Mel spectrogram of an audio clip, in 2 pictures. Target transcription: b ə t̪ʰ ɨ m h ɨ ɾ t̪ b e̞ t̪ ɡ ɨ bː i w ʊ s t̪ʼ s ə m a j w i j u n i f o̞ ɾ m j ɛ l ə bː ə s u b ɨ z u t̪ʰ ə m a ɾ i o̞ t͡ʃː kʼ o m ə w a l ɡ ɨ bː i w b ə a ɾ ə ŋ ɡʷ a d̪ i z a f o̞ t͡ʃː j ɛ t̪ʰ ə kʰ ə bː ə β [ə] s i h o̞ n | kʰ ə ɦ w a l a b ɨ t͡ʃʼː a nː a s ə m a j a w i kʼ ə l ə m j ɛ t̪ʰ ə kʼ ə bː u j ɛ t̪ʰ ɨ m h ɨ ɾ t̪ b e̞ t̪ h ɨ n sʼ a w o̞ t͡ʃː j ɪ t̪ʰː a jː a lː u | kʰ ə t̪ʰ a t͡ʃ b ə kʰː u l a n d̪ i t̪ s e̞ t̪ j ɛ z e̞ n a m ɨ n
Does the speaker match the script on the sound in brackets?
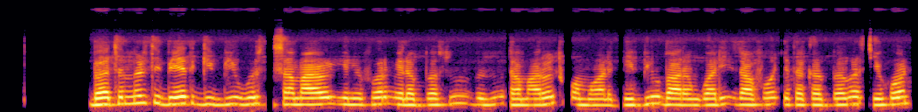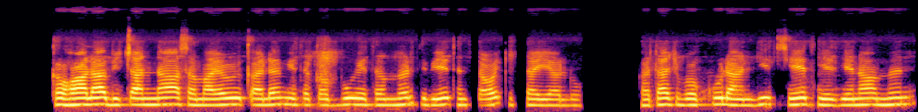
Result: yes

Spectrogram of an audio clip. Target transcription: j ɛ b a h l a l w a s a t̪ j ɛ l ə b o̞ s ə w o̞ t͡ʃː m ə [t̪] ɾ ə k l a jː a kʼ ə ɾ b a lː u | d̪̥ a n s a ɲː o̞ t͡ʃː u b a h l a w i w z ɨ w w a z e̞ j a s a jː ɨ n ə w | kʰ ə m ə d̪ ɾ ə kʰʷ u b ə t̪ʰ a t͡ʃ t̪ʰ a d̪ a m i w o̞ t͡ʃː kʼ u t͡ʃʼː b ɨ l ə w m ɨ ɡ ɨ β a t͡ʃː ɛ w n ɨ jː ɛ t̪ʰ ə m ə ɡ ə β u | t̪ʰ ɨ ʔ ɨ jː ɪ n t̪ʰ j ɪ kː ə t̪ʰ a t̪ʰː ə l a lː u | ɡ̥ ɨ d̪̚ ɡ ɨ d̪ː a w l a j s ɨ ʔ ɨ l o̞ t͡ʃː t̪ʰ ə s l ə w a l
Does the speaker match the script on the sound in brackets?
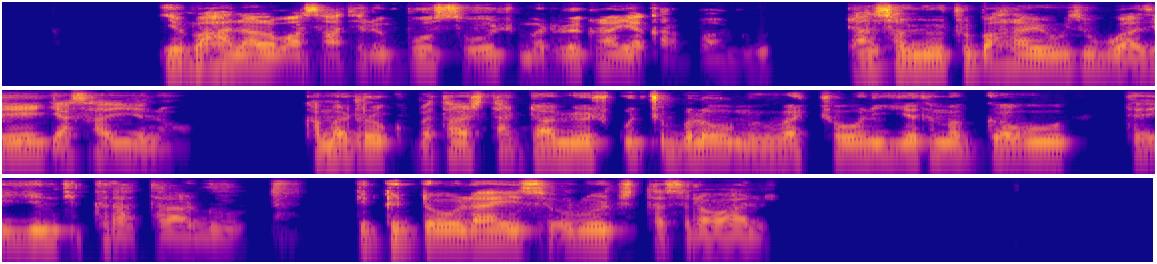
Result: no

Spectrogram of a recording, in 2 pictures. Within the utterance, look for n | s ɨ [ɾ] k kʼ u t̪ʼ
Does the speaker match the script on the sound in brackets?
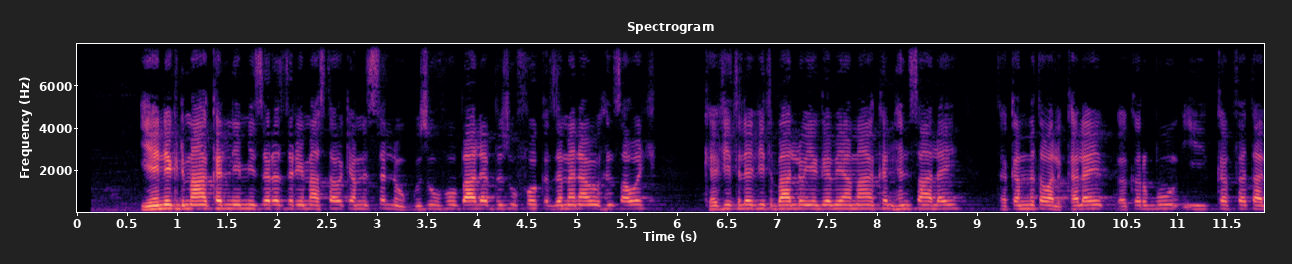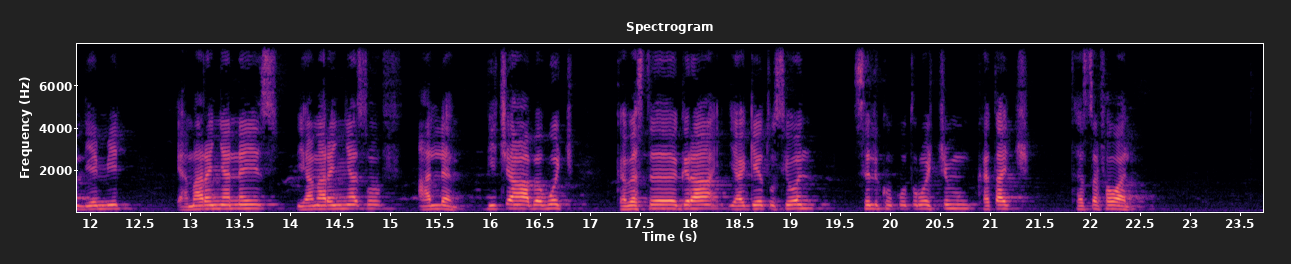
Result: no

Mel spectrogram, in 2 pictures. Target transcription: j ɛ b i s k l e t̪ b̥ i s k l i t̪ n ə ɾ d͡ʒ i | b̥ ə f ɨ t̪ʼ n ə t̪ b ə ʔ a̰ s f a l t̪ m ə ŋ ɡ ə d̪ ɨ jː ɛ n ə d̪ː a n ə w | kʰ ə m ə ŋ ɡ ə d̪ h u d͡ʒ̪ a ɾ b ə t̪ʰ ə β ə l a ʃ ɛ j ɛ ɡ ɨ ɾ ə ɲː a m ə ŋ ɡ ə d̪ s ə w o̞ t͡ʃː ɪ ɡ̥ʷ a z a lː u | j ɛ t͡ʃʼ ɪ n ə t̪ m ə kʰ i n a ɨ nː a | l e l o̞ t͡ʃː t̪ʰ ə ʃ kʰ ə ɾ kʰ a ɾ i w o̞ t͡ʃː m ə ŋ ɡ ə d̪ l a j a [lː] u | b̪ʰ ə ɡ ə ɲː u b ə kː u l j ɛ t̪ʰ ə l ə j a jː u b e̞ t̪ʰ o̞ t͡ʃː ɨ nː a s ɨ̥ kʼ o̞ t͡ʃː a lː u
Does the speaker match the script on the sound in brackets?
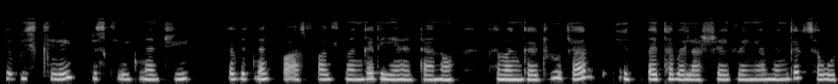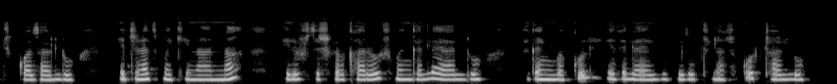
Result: yes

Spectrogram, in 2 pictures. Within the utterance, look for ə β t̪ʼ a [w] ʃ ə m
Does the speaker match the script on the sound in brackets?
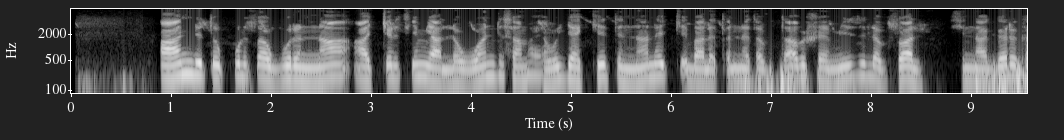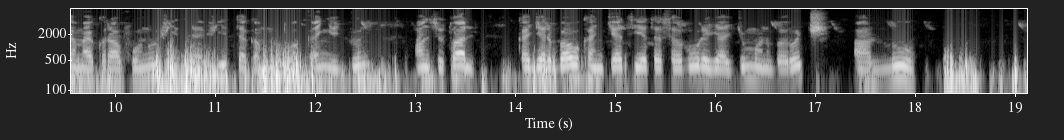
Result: no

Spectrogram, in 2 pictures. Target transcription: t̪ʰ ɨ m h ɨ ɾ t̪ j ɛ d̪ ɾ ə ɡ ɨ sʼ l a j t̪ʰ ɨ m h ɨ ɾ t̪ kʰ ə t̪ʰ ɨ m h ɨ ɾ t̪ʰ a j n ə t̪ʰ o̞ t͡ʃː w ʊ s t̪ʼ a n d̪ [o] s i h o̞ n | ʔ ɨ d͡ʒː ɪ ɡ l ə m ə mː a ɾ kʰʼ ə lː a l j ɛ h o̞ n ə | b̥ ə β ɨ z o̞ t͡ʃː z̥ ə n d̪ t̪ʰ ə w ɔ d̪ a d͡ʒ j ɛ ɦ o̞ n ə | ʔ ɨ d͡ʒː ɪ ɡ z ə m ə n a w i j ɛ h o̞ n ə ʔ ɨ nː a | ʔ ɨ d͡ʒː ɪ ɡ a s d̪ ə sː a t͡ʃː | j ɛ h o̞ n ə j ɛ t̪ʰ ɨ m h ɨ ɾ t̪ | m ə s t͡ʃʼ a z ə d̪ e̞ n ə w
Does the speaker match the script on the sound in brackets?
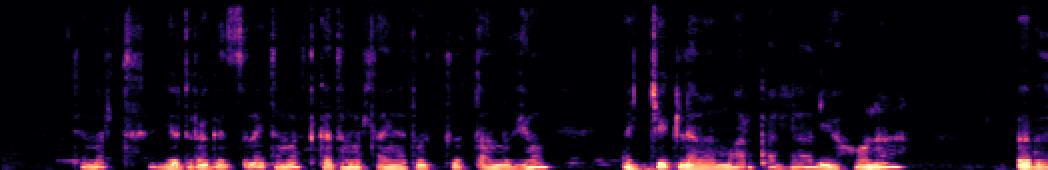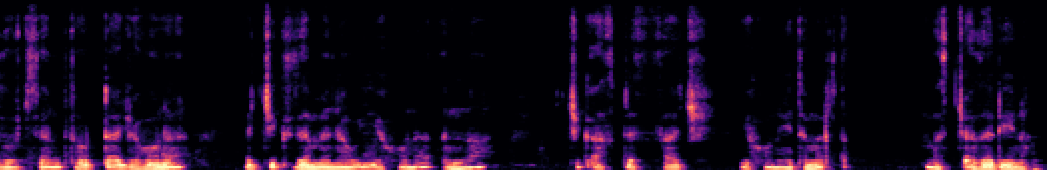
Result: no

